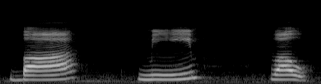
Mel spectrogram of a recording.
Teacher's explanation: बा दोनों होंठों के तर हिस्सा से, मीम दोनों होंठों के खुश्क हिस्से से और वाओ दोनों होंठों की गुलाई से अदा होता है। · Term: हरूफ शफ़विया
